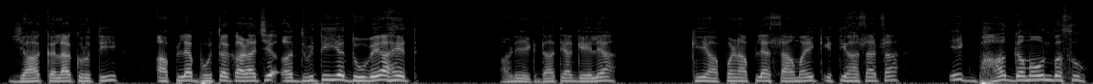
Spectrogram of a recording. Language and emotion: Marathi, fearful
